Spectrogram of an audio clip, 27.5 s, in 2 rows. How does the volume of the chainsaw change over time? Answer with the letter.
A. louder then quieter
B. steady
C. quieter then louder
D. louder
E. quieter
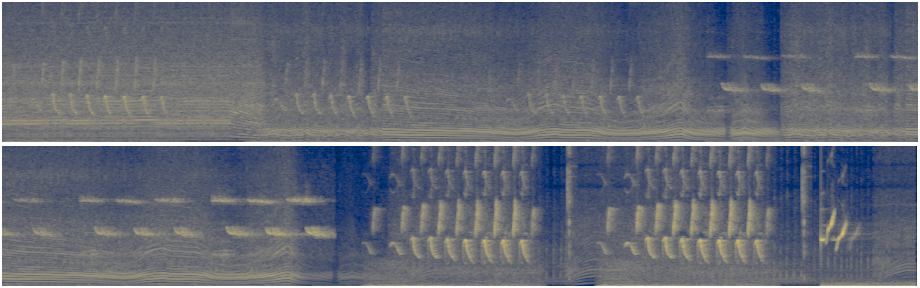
E.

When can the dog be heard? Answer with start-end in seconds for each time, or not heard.
not heard.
